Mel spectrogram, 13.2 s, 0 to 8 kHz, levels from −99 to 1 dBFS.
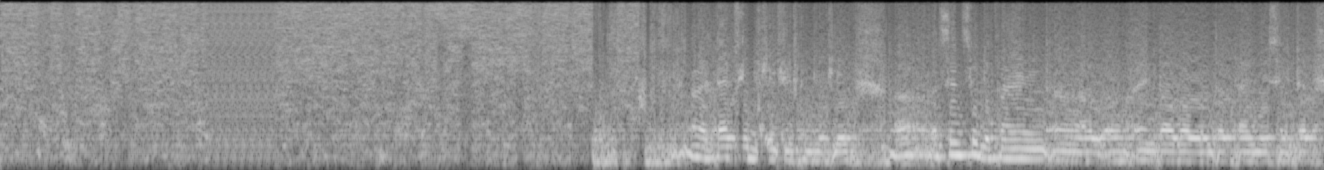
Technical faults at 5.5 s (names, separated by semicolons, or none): stuck bit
